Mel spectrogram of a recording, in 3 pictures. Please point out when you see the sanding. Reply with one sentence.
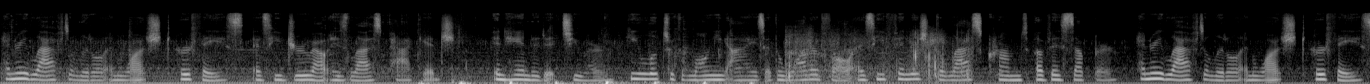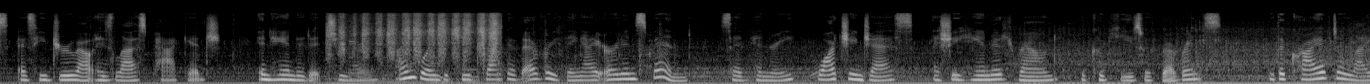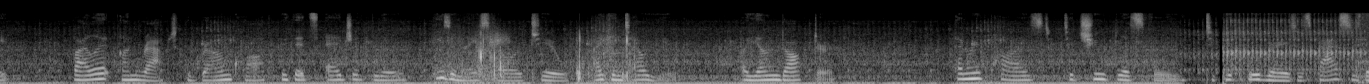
The sanding can be heard from 16.9 to 18.8 s.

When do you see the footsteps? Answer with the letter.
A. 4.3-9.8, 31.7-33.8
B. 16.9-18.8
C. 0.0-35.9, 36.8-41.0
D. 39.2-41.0
A.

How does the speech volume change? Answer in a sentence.
The loudness of the talking stays about the same.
